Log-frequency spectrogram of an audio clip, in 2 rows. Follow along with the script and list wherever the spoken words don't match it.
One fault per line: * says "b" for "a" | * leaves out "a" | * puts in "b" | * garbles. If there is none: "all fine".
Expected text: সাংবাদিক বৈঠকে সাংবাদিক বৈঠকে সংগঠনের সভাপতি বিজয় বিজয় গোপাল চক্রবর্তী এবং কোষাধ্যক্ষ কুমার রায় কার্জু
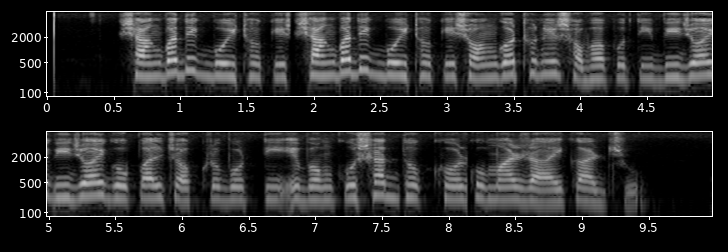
all fine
